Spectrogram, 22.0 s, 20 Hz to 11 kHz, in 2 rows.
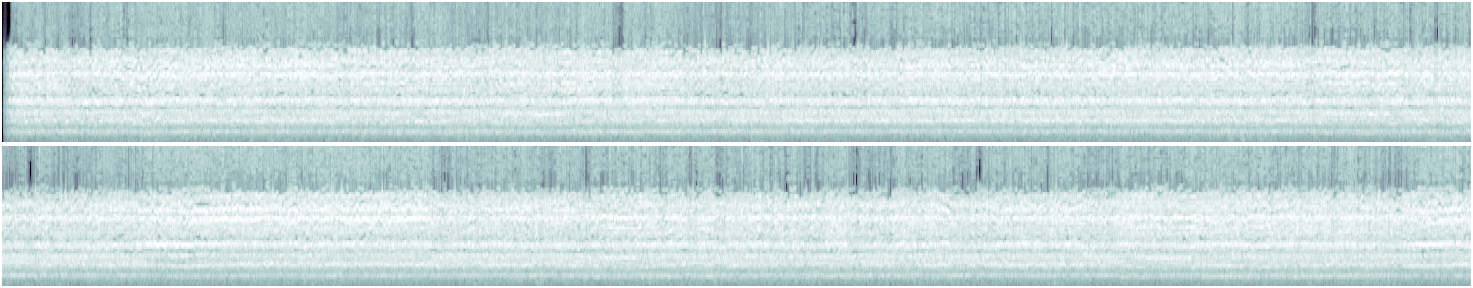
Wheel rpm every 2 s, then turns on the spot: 230, 220, 230, 230, 230, 220, 230, 230, 230, 230, 220.
none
